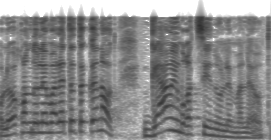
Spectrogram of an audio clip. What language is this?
Hebrew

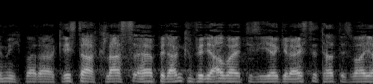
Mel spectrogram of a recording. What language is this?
German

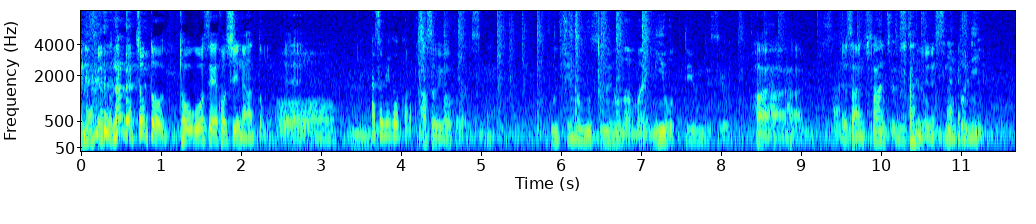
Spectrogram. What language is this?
Japanese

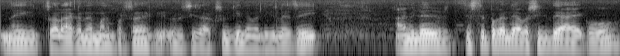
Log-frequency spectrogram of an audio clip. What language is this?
Nepali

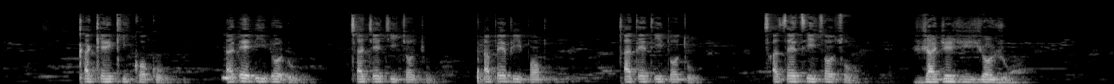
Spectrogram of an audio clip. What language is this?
Oromo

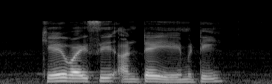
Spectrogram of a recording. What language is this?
Telugu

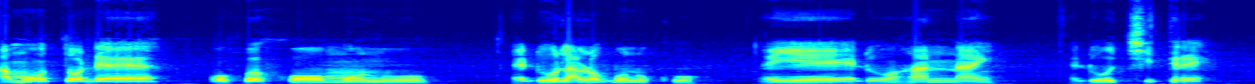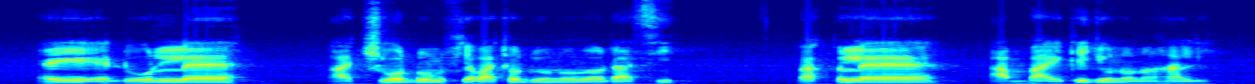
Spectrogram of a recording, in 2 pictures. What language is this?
Ewe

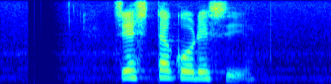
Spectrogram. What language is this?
Bangla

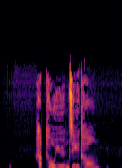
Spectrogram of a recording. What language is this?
Cantonese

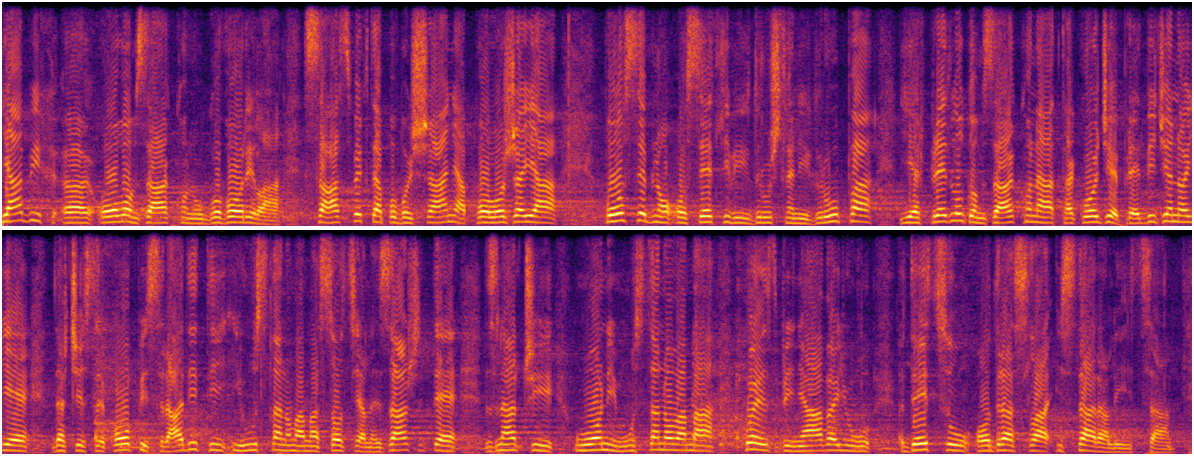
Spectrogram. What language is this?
Serbian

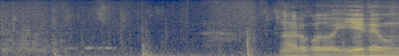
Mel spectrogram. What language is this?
Japanese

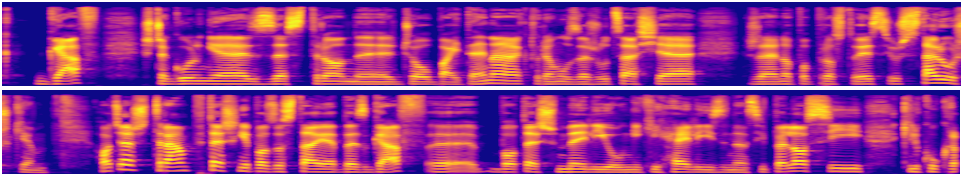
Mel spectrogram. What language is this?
Polish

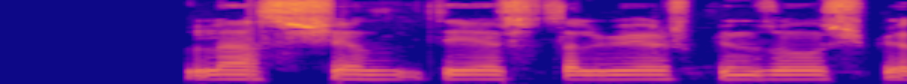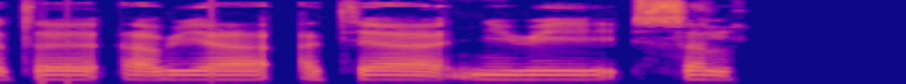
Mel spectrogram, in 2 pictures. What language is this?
Pashto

